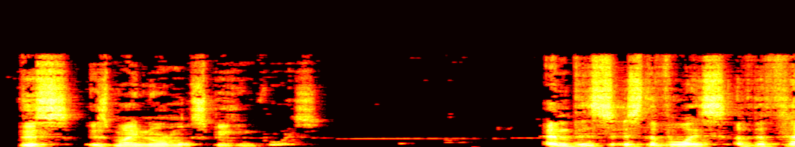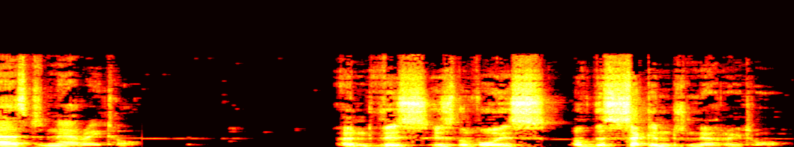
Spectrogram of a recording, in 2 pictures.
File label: Shikari Voices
